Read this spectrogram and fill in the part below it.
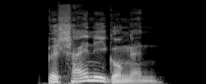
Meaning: plural of Bescheinigung
- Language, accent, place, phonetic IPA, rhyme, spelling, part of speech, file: German, Germany, Berlin, [bəˈʃaɪ̯nɪɡʊŋən], -aɪ̯nɪɡʊŋən, Bescheinigungen, noun, De-Bescheinigungen.ogg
